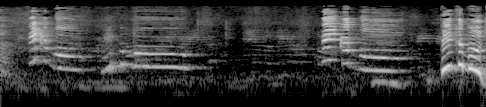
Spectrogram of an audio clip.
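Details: Eclectus parrot talking indoors: short speech-like phrases in a harmonic, voice-like tone, separated by pauses, ending in a louder, squeakier burst of words.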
